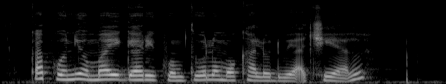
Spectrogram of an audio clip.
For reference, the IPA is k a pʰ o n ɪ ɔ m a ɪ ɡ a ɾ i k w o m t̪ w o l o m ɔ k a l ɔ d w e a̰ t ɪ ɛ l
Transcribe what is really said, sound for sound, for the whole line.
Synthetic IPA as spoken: k a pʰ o n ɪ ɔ m a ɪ ɡ a ɾ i k w o m t̪ w o l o m ɔ k a l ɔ d w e a̰ t͡ʃ ɪ ɛ l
